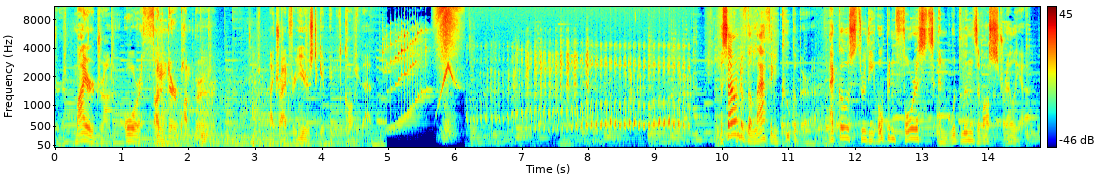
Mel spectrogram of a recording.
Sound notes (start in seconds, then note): 1.4 thunder; 5.6 chime, whistle; 6.1 rapid chittering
